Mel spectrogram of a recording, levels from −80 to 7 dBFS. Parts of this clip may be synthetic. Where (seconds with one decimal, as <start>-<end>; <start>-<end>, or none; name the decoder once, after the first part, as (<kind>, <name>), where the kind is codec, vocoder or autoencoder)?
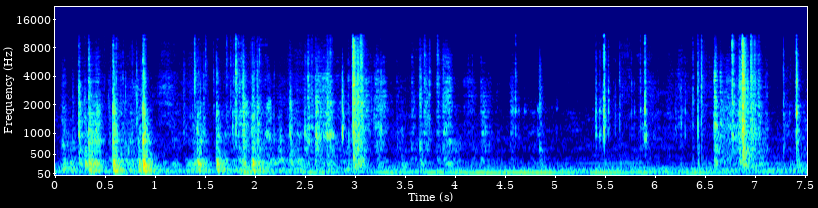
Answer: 2.4-4.7 (vocoder, Vocos); 5.7-6.4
